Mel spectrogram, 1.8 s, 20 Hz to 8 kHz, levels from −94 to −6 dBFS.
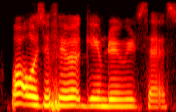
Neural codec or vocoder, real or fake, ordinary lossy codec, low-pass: none; real; Opus, 16 kbps; 7.2 kHz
